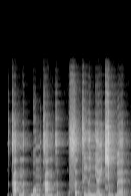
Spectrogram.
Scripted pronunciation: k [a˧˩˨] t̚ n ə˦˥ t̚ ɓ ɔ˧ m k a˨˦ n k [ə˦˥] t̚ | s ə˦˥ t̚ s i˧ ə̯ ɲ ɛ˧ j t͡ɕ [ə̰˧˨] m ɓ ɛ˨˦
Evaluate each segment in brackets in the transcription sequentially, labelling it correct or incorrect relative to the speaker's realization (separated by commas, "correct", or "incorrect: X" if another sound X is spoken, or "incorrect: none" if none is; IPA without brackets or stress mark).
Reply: incorrect: a˦˥, incorrect: ə˨˩, incorrect: ə˨˩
